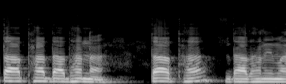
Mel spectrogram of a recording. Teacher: हमारा त वर्ग क्या होगा दंत होगा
